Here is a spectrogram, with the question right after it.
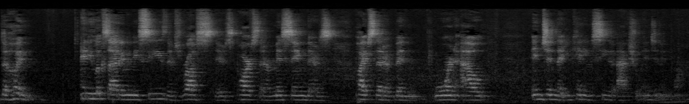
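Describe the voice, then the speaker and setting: A woman with a fairly low pitch speaks at a moderate pace with fairly even intonation, in an unremarkable speaking voice. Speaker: spoken word poet. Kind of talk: spoken word poetry performance.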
